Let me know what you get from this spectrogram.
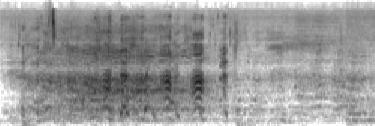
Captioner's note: laughter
